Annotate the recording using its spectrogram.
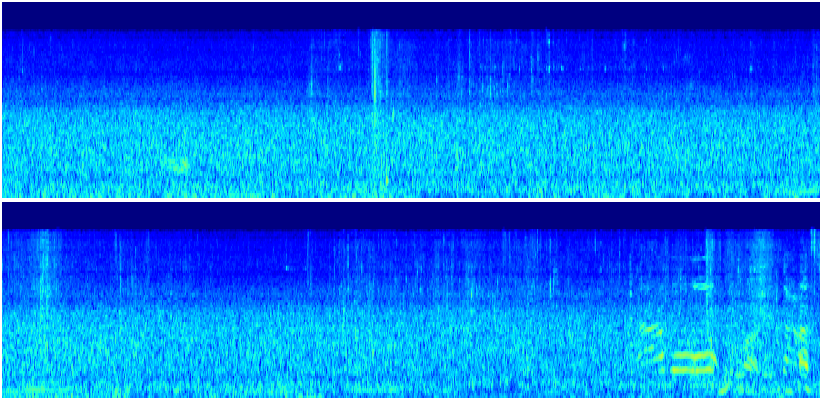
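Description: Steady rush of river water spilling over a low weir.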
